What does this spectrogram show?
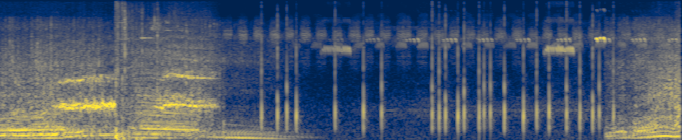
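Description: A motor-like hum with gliding pitch that fades out, followed by a few seconds of scattered sharp clicks and two short high chirps, like insects; the motor-like sound comes back near the end.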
